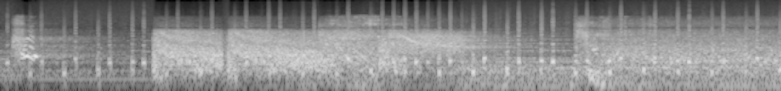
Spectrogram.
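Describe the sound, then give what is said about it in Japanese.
Gunfire after an order to shoot: many sharp, loud shots in rapid irregular bursts over a dense, continuous roar of noise. “構わんから撃て。”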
